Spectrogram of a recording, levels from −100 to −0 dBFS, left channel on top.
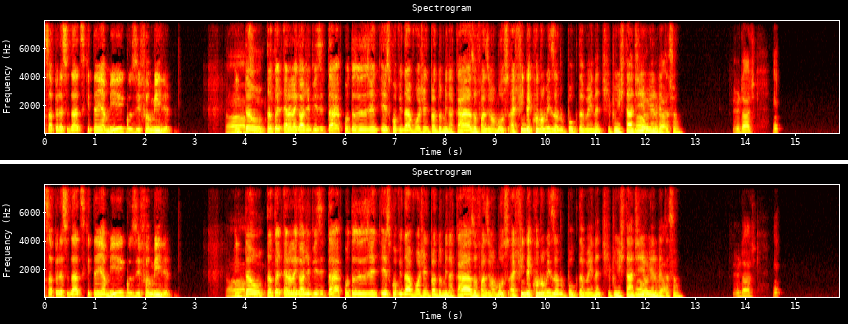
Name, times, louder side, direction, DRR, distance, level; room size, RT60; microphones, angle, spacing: voice 1, 0.0-2.5 3.8-12.7, equal, 5° left, 0.5 m, -21 dB
voice 2, 3.6-4.7 11.8-12.5 13.8-14.2 14.6-14.7, left 6 dB, 70° left, 0.4 m, -28 dB
4.8 x 2.1 x 2.4 m
head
